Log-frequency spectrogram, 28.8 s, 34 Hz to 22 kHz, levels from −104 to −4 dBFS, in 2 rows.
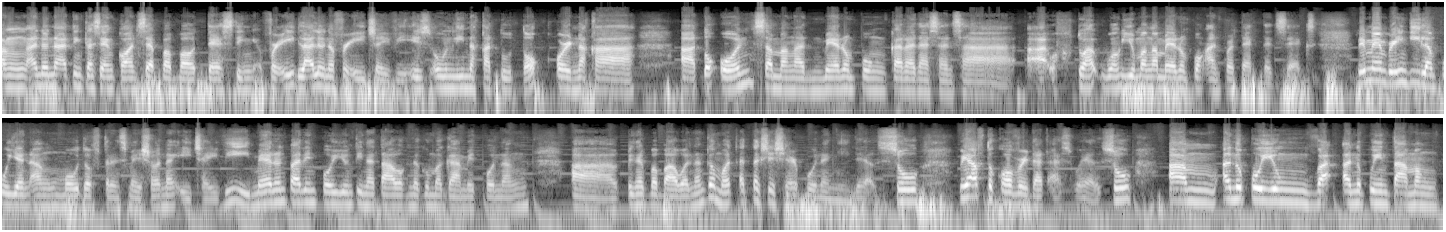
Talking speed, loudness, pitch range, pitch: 165 wpm, -13 LUFS, 125-160 Hz, 140 Hz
